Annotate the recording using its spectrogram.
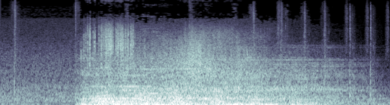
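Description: A loud rushing whoosh swells and fades away.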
